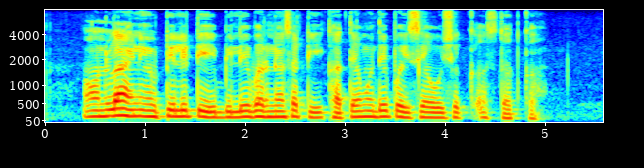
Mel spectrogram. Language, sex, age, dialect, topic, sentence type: Marathi, male, 25-30, Standard Marathi, banking, question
